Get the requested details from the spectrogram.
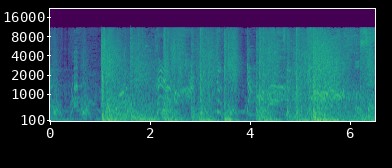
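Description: Fiery blasts burst with a loud whoosh.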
